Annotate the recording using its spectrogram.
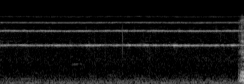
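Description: A lull in a cassette tape's playback of a taped radio mix: low background noise with several steady, high-pitched whine tones and no music or speech.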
